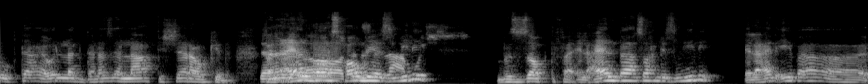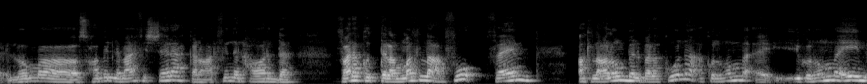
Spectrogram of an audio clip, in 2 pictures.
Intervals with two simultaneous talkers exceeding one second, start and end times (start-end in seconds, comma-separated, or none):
2.6-4.3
